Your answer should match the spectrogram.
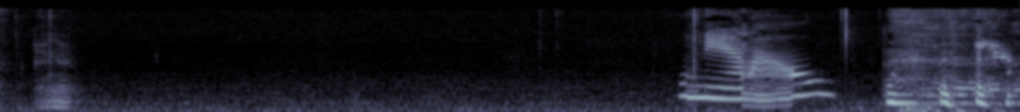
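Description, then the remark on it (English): A person does a drawn-out, fairly loud imitation of a cat's meow, rising then falling, followed by another short vocal burst; a brief faint sound comes earlier after quiet. “Meow.”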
